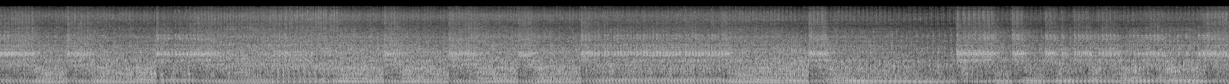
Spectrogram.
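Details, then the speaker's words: Air-cooled diesel engine just reassembled, warming up during a half-hour run with the gauge reading 228, quick even clatter at steady speed with no misses or hunting; owner says it is running pretty smooth, normal running. "okay well it seems to be running pretty smooth there"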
